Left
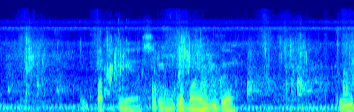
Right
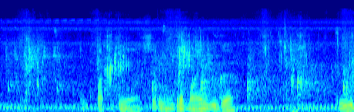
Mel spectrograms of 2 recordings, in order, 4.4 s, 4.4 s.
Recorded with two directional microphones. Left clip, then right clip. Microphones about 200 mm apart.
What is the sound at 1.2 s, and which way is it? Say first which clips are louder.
Speech: left 2 dB; 15° left (ahead or behind).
